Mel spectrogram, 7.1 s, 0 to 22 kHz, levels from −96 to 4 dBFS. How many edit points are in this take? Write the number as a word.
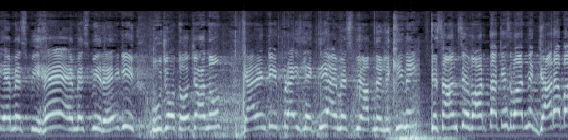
one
